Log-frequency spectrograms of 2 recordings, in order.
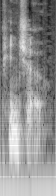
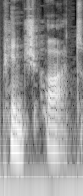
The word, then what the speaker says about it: Pinchot: the conservationists and gifford pinchot yes it looks like pinch art but he said the names pronounced pincho the conservationists they were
